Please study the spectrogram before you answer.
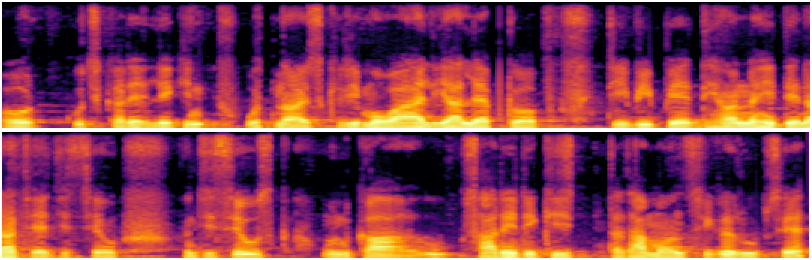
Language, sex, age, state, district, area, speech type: Hindi, male, 18-30, Bihar, Begusarai, rural, spontaneous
